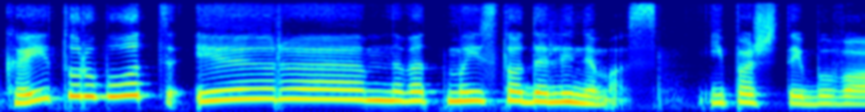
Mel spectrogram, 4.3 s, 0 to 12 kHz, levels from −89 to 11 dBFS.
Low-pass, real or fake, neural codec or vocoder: 10.8 kHz; fake; codec, 24 kHz, 0.9 kbps, DualCodec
